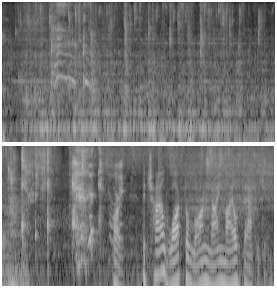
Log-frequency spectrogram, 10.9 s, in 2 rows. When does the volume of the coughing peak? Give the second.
7 s.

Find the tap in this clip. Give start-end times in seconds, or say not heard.
0.0-10.8.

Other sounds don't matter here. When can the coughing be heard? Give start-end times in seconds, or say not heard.
0.3-2.0, 5.8-7.9.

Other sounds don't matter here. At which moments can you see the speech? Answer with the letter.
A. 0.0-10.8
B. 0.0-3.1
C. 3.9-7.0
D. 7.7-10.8
D.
